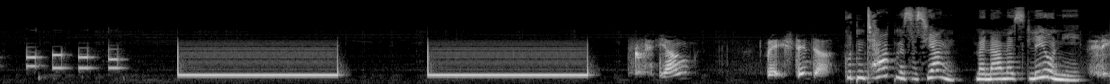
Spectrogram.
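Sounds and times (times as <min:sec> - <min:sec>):
telephone ringing tone: 0:00.3 - 0:03.5, 0:04.3 - 0:05.9
speech: 0:08.2 - 0:11.0.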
